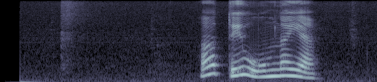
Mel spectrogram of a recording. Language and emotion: Russian, neutral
